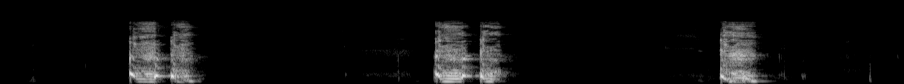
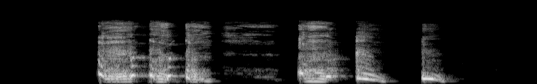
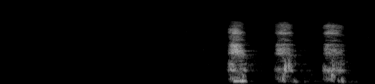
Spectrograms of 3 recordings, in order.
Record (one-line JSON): {"three_cough_length": "9.0 s", "three_cough_amplitude": 25813, "three_cough_signal_mean_std_ratio": 0.31, "cough_length": "5.4 s", "cough_amplitude": 24731, "cough_signal_mean_std_ratio": 0.49, "exhalation_length": "3.8 s", "exhalation_amplitude": 14576, "exhalation_signal_mean_std_ratio": 0.28, "survey_phase": "beta (2021-08-13 to 2022-03-07)", "age": "18-44", "gender": "Female", "wearing_mask": "No", "symptom_cough_any": true, "symptom_sore_throat": true, "symptom_headache": true, "symptom_other": true, "smoker_status": "Never smoked", "respiratory_condition_asthma": false, "respiratory_condition_other": false, "recruitment_source": "Test and Trace", "submission_delay": "2 days", "covid_test_result": "Positive", "covid_test_method": "LFT"}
